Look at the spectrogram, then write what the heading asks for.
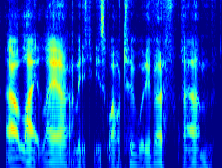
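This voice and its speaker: A man's voice: a bass voice, level tone, fast talker, a bit bright, no echo, studio quality. A man with a stuffy cold, casually talking through a tutorial, thinking aloud with lots of ums and uhs. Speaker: game developer teaching. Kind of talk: casual screen-recorded tutorial.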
